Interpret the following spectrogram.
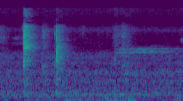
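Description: Two short, sharp clicks about half a second apart, then a fainter one: a puzzle piece being pressed into its slot in a children's vehicle puzzle board.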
